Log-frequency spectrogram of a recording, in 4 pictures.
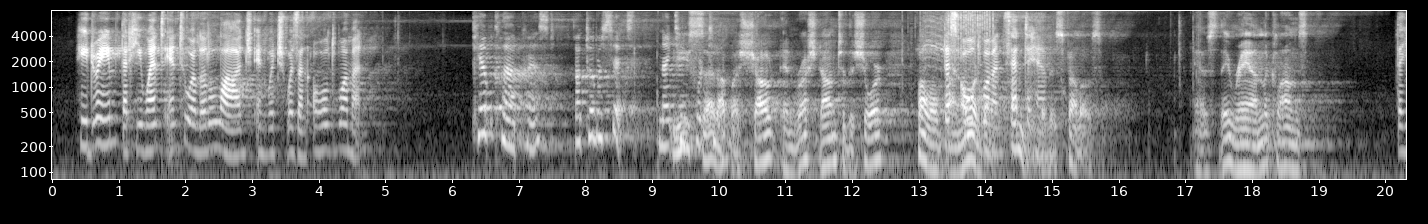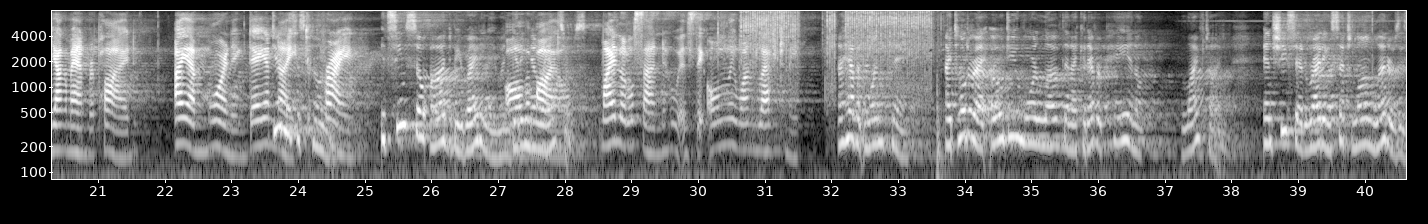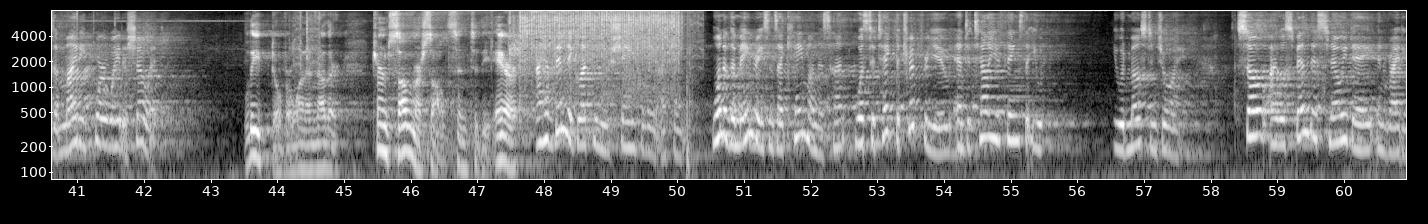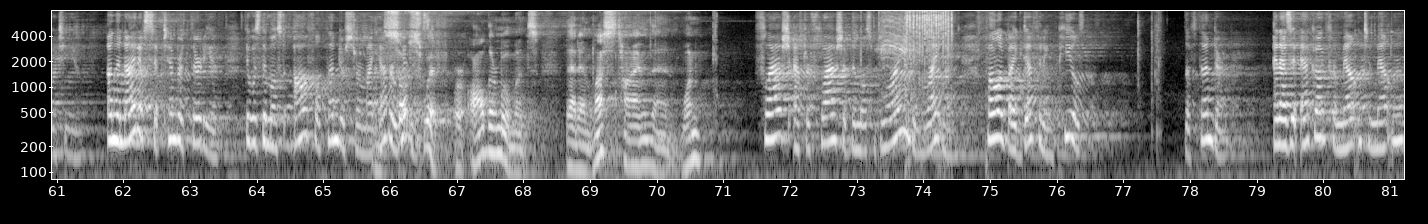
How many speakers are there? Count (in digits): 3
